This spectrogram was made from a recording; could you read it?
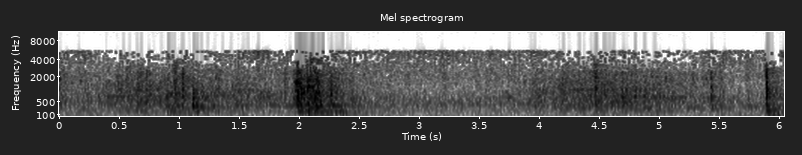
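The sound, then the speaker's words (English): A lock rattles and clunks with a few sharp mechanical clicks, then a heavy second door scrapes open onto a long, narrow, windowless room amid a steady low rumble, with a final click at the end and no talking. “The second door opened to reveal a long, narrow, windowless room with rows of tall metal cases, benches, keyboards, and monitor screens.”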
